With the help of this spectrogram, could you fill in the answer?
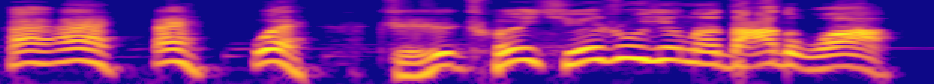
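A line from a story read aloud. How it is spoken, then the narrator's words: Loud, reluctant shout. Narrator (Chinese): 李素不甘心的大声的喊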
